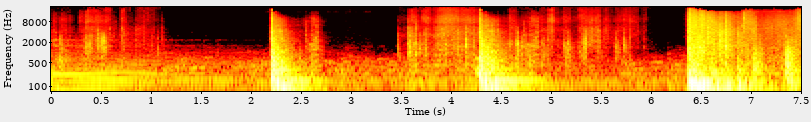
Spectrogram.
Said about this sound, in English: He wouldn't open the door, so I had to use him as a battering ram.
